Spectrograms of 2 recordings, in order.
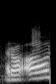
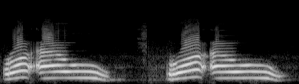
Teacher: واو ساکن سے پہلے زبر حرف لین میں سے ہے، اس لیے یہاں پر نرمی سے پڑھیں گے. رأو نہیں پڑھنا.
